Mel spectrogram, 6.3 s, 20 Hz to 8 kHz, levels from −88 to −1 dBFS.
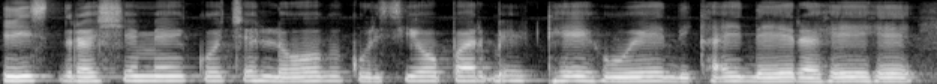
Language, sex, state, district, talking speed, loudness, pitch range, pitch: Hindi, male, Uttar Pradesh, Lalitpur, 125 wpm, -15 LUFS, 145-155 Hz, 150 Hz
